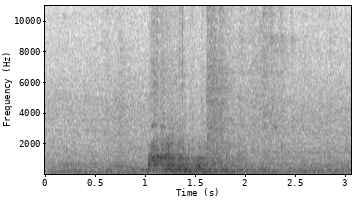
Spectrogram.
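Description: Pins crash and scatter at the end of a bowling lane.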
